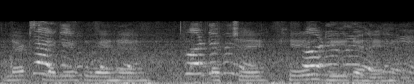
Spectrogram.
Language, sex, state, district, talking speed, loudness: Hindi, female, Chandigarh, Chandigarh, 130 wpm, -18 LUFS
